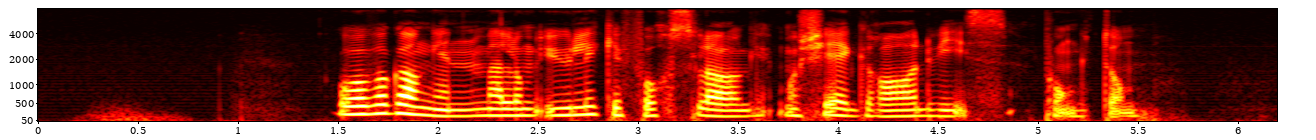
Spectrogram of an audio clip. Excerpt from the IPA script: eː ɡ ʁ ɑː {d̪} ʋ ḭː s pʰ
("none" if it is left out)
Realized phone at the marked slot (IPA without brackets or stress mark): d̪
